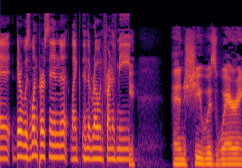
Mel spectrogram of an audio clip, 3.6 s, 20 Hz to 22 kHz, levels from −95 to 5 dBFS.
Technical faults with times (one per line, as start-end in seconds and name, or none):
0.00-1.94 wrong sample rate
